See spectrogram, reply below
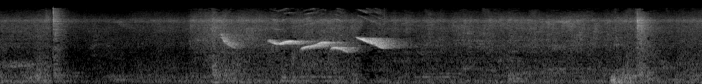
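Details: Green-winged saltator singing in the boca mole style during a singing duel at João Monlevade: one short phrase of clear, sliding whistled notes lasting about a second, over a faint background hiss and scattered clicks.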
